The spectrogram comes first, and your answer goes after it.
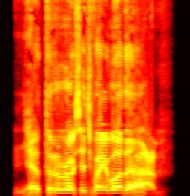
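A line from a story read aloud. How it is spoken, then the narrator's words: Yelling. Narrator (Russian): заорал Остазилар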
